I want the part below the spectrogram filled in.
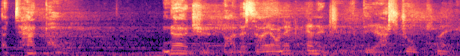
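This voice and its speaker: Video game mind-flayer emperor: lowish voice, formal, solemn, quietly persuasive, over prominent music. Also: male voice, normal speed. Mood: solemn, coaxing. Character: calm, persuasive male mind-flayer emperor urging evolution.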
